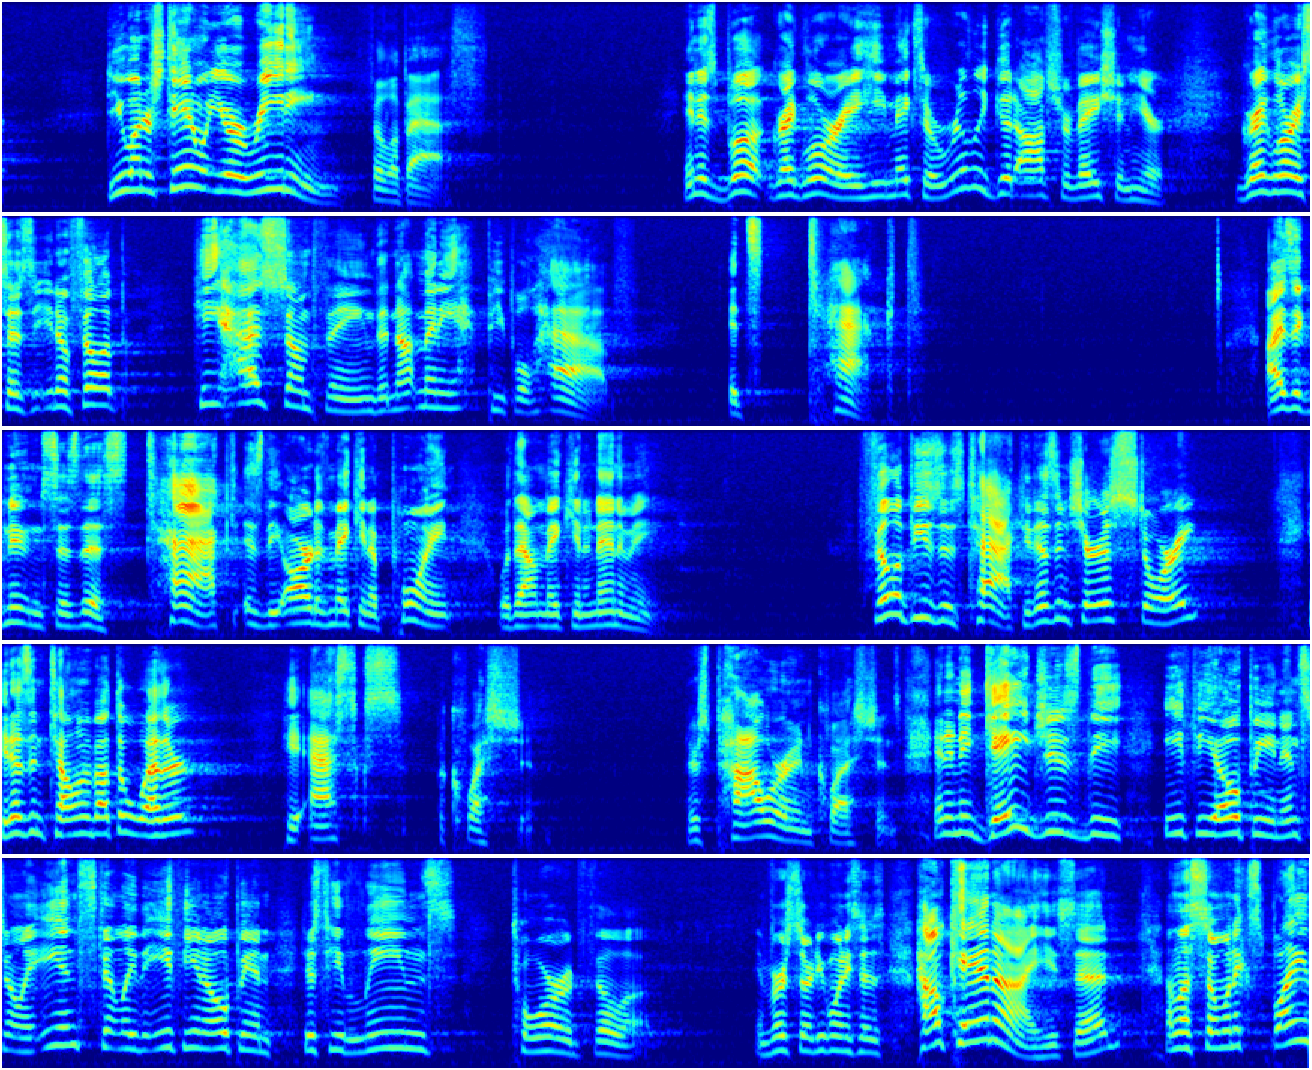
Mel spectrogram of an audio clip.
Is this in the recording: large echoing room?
yes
